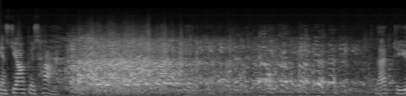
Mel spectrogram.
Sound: laughter

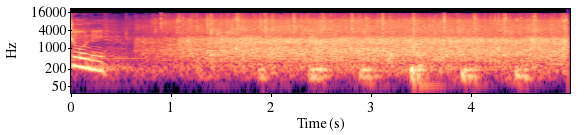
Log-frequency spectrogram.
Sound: audience applauding

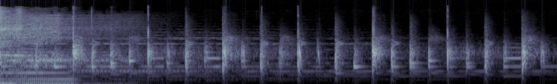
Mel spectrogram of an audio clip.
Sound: electronic tones

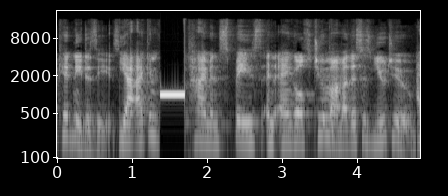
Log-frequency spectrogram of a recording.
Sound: beep

